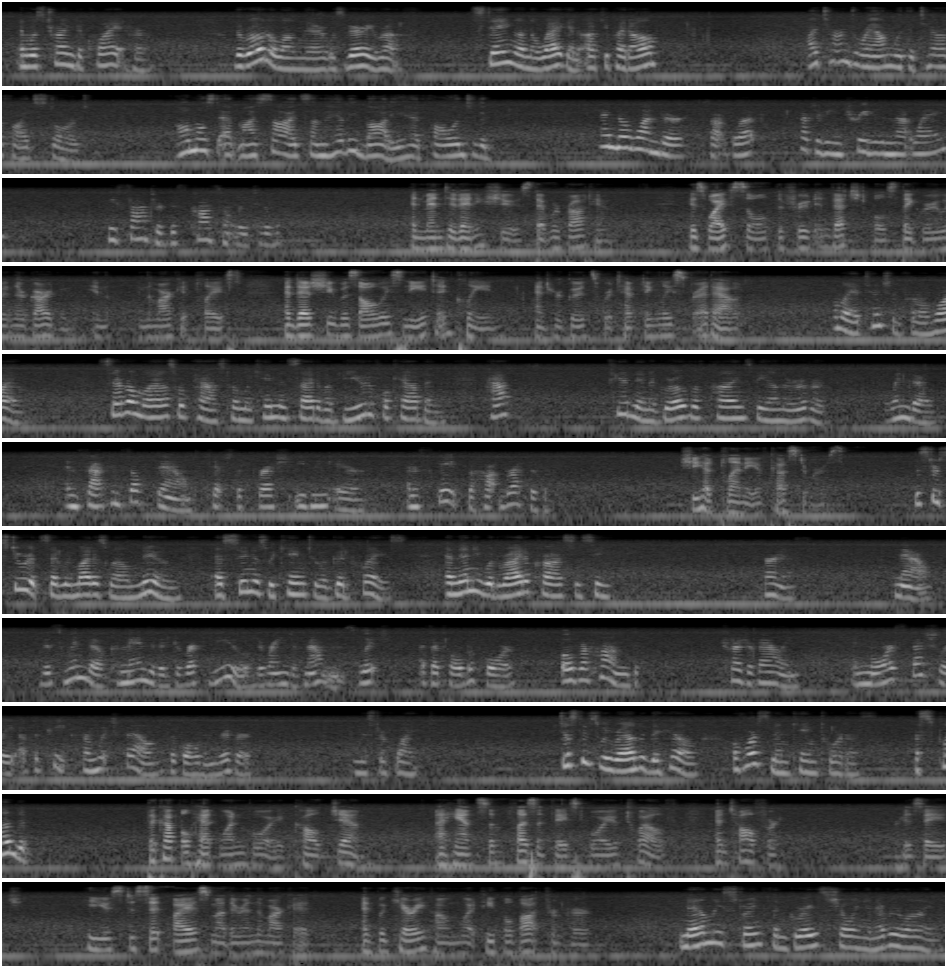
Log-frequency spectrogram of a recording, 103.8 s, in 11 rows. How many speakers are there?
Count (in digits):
4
